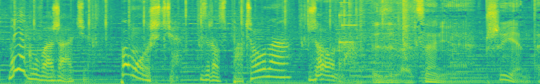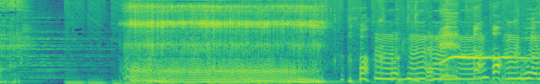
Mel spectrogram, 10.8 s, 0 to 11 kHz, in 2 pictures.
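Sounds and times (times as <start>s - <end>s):
speech: 0.2s - 5.6s, 6.6s - 10.8s
person loudly imitating rough rattling snoring: 6.6s - 8.9s.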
